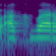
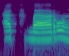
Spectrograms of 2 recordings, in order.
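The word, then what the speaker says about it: أكبر: Kalau sifatnya itu akbar menunjukkan lebih, makna lebih. Akbar, ahsan, asgor, afdol. Nah, itu tidak boleh dibaca asgorun, akbarun, ahsanun. Tapi dibacanya tanpa tanwin.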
